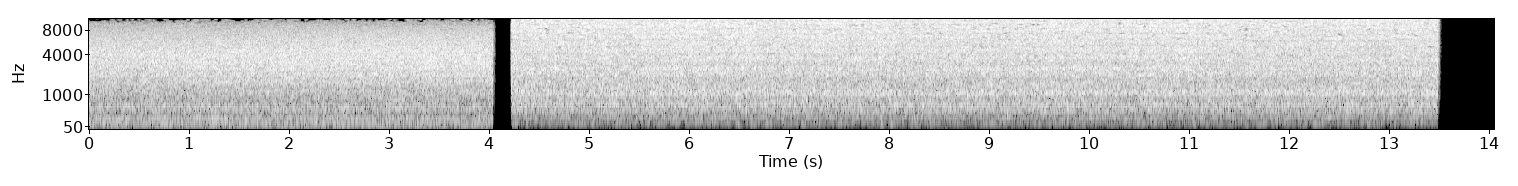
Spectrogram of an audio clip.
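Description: Steady rush of falling water from a large waterfall. It breaks off about four seconds in, then gives way to the brighter rush of a small stream cascading over rocks, which cuts off suddenly near the end.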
